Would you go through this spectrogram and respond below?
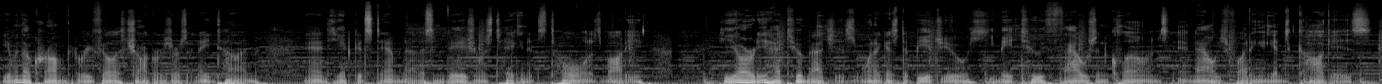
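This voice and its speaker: A man's voice: a bass voice, lively intonation, normal speed, vocal fry. A man reading scripted fan fiction as a narrator. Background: music.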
